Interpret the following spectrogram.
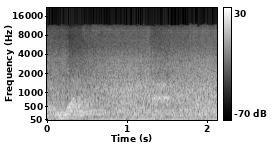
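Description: A man speaking Mandarin in a lecture, briefly near the start and faintly again midway, over a loud, steady hiss and low hum that fill the recording.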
